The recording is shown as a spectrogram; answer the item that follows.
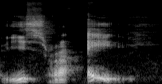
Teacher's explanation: this is a glottal stop. This means there's a slight pause between the pronunciation of Ra and A.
